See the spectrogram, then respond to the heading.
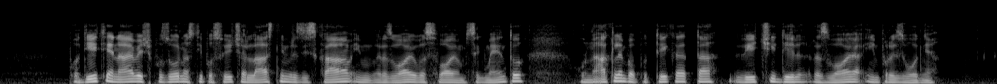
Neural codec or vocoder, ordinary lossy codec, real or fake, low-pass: codec, 16 kHz, 16 kbps, FunCodec, trained on Chinese and English, 50 frames a second; none; fake; 7.2 kHz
